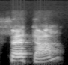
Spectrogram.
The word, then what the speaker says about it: theta: asymptotic notation um basically you can read it's pronounced theta the theta of whatever time function it's a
